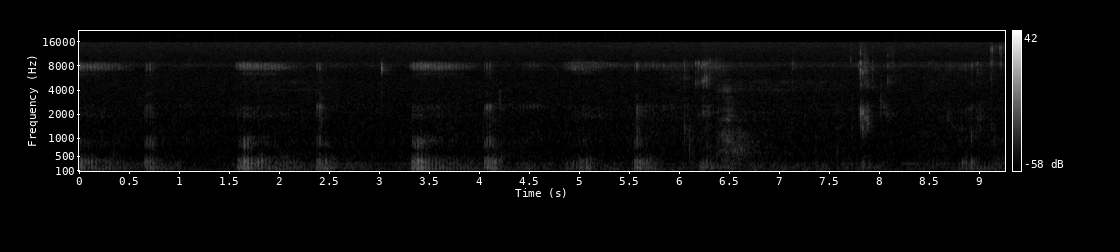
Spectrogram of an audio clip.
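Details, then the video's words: Pet cat purring, low rumbling bursts repeating about every second, less even, with occasional sharp clicks and light rustling. "고양이가 골골송만 부르는 영상 a video of cats making cute sound"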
